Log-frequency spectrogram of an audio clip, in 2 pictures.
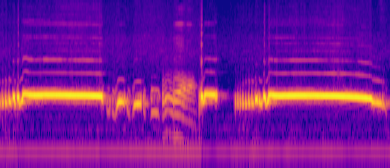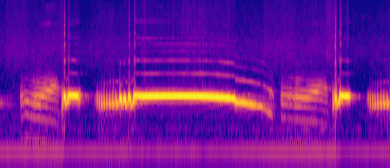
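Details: Young lure-bird Barbary dove repeating its pelung song about every four seconds: long sustained even coos ending in a downward slide, each followed by rough wavering notes and a short clipped call.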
